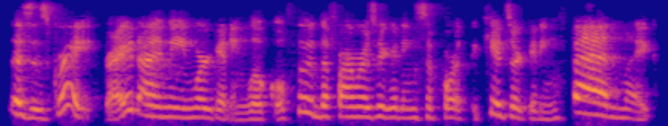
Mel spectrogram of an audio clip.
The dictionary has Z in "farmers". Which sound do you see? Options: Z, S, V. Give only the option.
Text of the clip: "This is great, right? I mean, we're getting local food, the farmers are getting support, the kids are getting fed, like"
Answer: Z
